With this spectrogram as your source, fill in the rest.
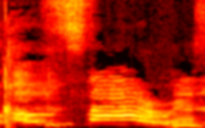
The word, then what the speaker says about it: Osiris: Osiris.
